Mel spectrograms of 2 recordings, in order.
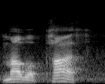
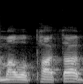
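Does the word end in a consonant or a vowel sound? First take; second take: consonant; vowel. First: The word ends on a consonant sound. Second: The word ends with an extra vowel sound. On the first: The speaker calls it right. "when you you pronounce it mawapath" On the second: The speaker calls it wrong. "not mawapatha"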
